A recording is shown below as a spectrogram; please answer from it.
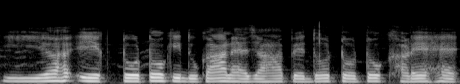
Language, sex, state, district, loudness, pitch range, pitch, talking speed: Hindi, male, Jharkhand, Deoghar, -15 LUFS, 135-150 Hz, 145 Hz, 155 wpm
